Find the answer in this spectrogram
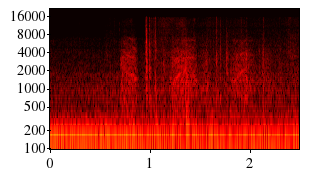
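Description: Steady low hum inside an SUV cabin, with faint whirring and clicks as the GL450's power-folding second-row seat is switched and starts to tip forward.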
